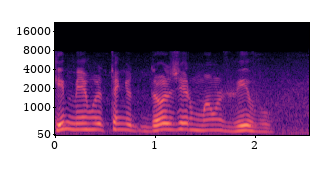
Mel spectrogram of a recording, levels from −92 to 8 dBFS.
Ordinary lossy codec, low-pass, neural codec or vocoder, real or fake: none; none; none; real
